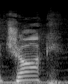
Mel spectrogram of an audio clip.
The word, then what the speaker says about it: Choq: Chalk is spelled CHOQ.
